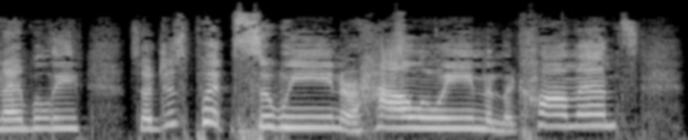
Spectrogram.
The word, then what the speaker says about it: Samhain: Drop suen. S O W N or S A. Actually, that's not how you spell it. It's I was spelling it the phonetic way.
